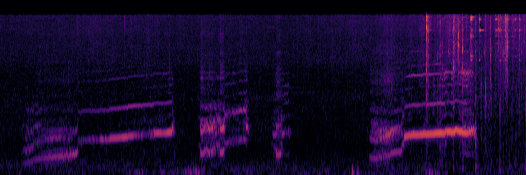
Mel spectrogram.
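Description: Domestic hens calling: a rising call about half a second in, then a long drawn-out call that climbs slightly in pitch, a few short clucks around the middle, and a second long rising call near the end, the loudest, which cuts off suddenly.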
